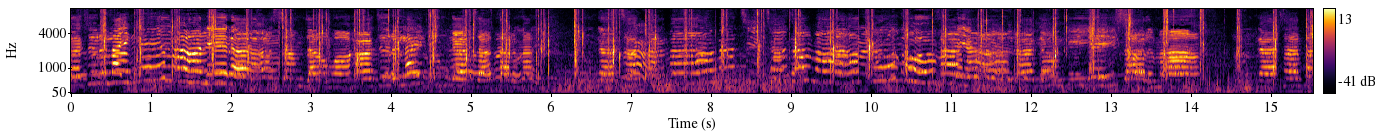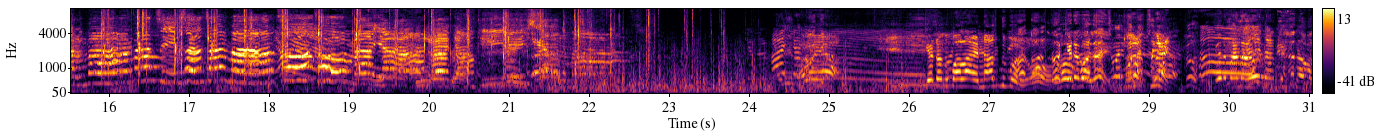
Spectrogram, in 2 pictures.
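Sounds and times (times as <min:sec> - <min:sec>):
group singing folk song: 0:00.0 - 0:23.0
hand claps: 0:00.2 - 0:23.8.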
